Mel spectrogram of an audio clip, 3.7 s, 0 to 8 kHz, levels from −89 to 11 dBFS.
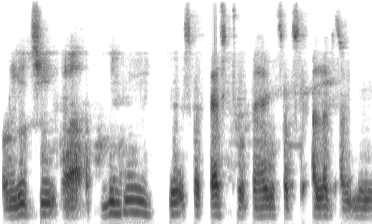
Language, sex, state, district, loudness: Hindi, male, Uttar Pradesh, Jyotiba Phule Nagar, -19 LUFS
